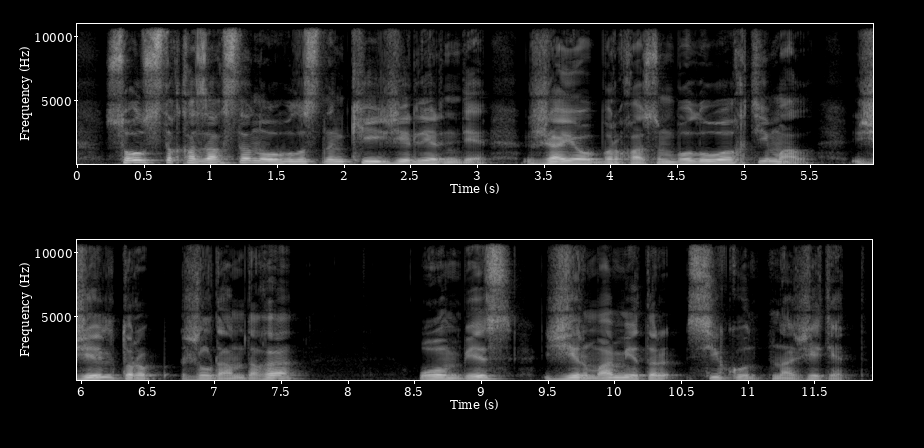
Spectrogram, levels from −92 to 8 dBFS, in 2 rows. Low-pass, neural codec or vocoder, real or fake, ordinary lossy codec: none; none; real; none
